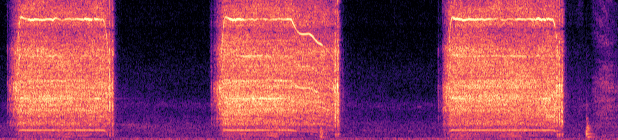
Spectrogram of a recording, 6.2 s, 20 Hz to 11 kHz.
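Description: Power drill pre-drilling holes in a rough-sawn 2x4 splice: three runs of about a second each, a steady whine that dips slightly in pitch at the end of the second run.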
